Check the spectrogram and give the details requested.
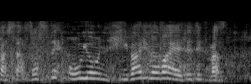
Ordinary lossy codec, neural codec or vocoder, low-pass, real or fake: none; codec, 16 kHz, 4.8 kbps, FACodec; none; fake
